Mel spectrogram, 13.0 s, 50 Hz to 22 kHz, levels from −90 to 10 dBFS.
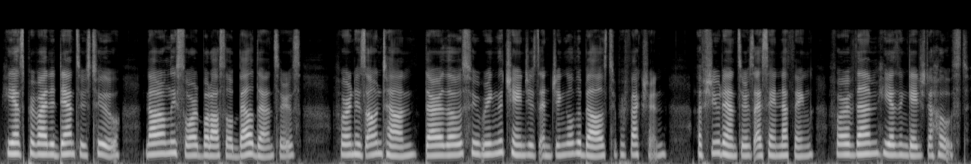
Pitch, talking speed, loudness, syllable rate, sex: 215 Hz, 205 wpm, -18 LUFS, 5.3 syllables/s, female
